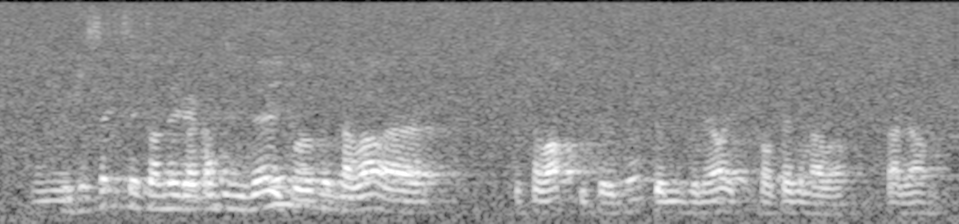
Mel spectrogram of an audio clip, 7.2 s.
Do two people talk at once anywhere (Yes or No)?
Yes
